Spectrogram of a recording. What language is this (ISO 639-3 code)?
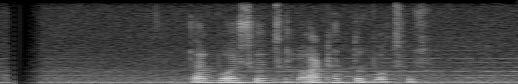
ben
